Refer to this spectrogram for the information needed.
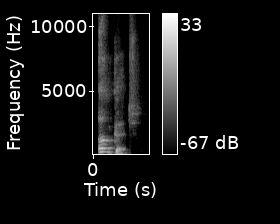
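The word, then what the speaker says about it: enquête: porque ela preferia dizer, como no original francês, enquete. Como é que fala enquete? Enquete não existe. Fala pesquisa, então. Sondagem. Agora, se quer falar, fala certo. É uncut, não é enquete.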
